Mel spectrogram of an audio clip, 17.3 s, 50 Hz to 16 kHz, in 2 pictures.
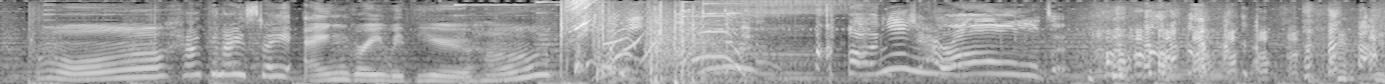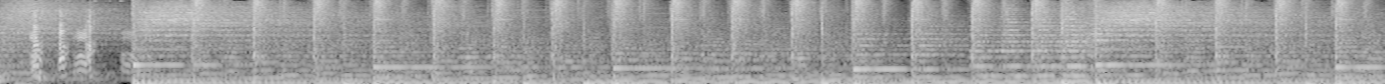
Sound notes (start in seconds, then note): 4.5 scream; 6.7 laughing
